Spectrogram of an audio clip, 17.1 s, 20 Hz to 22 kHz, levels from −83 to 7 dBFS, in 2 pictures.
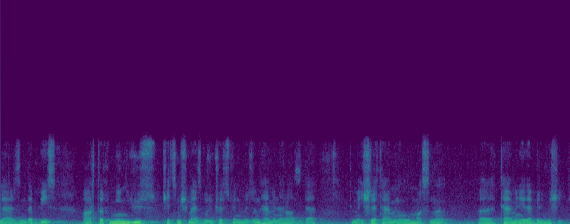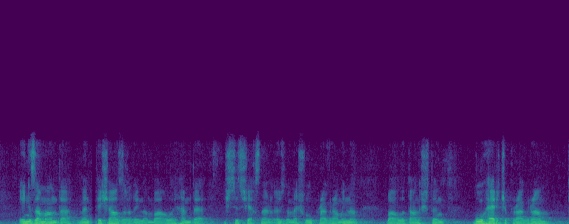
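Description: From 8.79 to 9.98 s there's a patch of scattered short gaps: a handful of lost or late packets, the longest only a few tens of milliseconds, each filled by stretching the preceding sound. You hear little ticks and smears while the sound stays clear.

Next, between 10.56 and 12.24 s, the jitter buffer slow-down kicks in. The receiver needed more reserve, so it kept repeating tiny slices, adding 83 ms and running at 96% speed. Pitch stays put, but things feel slightly drawn out.

Finally, from 14.21 to 14.80 s, there's a jitter buffer speed-up. The buffer was overfull, so the receiver trimmed out short pieces, around 70 ms in total, pushing playback to 112%. It sounds briefly hurried at the same pitch, over the call path's 8 kHz top end, which fits Opus at about 24 kbps.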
